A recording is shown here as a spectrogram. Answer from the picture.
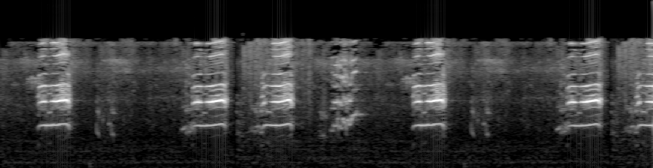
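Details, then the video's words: Ornate lorikeet of Sulawesi repeating loud, rasping squawks with metallic overtones roughly every one to two seconds, interspersed with softer chattering notes. "MASTERAN BURUNG NURI DORA SULAWESI"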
